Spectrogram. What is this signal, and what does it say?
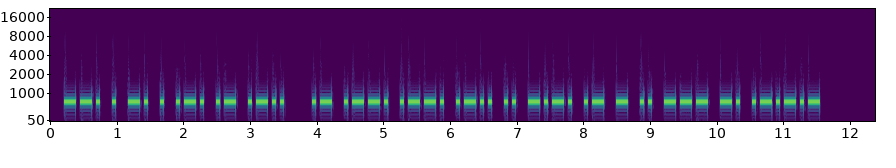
Morse code, heard as a keyed tone, about 20 wpm, 700 Hz. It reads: GENERAL APPLICATION.
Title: Sentences from Top 1600 Words 20wpm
